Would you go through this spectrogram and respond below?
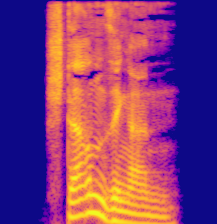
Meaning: dative plural of Sternsinger
- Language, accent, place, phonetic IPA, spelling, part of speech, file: German, Germany, Berlin, [ˈʃtɛʁnˌzɪŋɐn], Sternsingern, noun, De-Sternsingern.ogg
